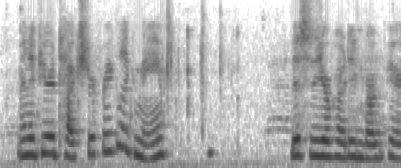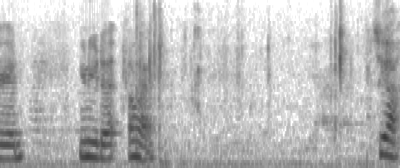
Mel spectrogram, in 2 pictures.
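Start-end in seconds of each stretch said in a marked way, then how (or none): 2.9-8.0 speaking with mouth full of food. Speaking to viewers about a snack while eating it, talking with mouth full. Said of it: "I'm talking with my mouth open. Full".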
